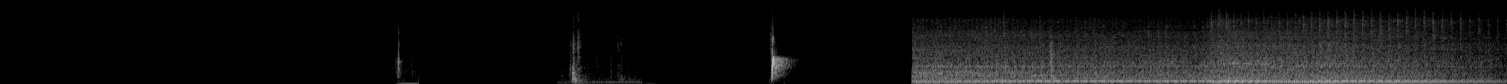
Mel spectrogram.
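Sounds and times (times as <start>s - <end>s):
car engine running: 9.1s - 15.0s.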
